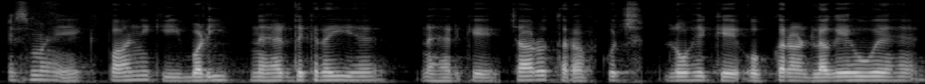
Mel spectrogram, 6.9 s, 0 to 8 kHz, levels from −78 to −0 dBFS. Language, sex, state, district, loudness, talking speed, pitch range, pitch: Hindi, male, Bihar, Begusarai, -27 LUFS, 175 wpm, 130-140 Hz, 135 Hz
